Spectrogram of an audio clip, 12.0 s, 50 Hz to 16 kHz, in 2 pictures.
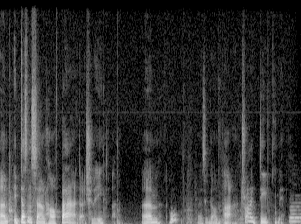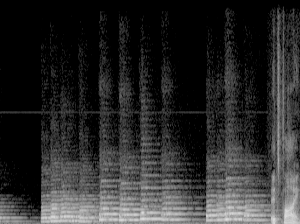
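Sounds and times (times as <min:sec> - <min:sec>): orchestral wind instrument chords: 0:05.8 - 0:11.6.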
